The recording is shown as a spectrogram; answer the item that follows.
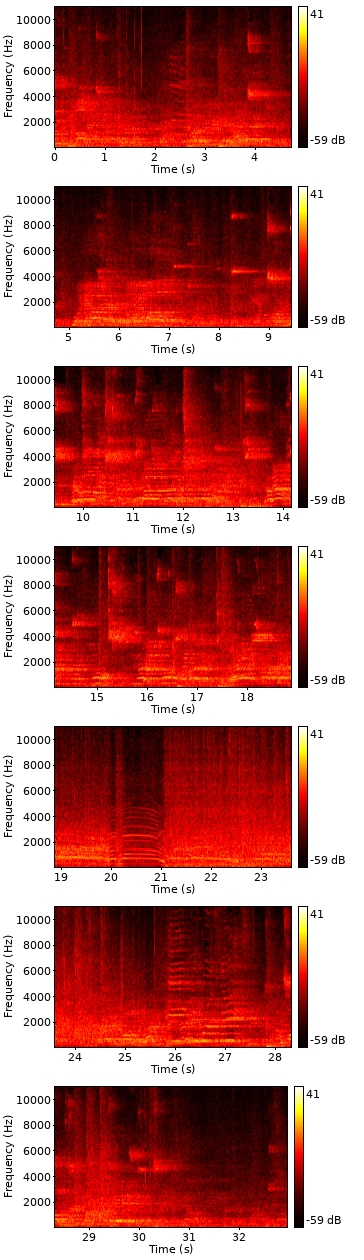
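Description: Basketball game in play in an echoing school gym: the ball bouncing on the hardwood floor, sneakers squeaking, and players and spectators shouting.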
